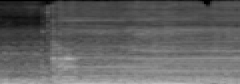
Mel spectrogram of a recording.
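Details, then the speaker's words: Carrier commercial AC unit that wasn't cooling, after fixing the disconnect fault: compressor and blower motor cut on, steady low hum coming up to speed, smooth and even with no grinding or rattle; healthy run. "Nothing ain't blow up. Compressor cut on. Compressor cut on. Blower motor cut on."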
